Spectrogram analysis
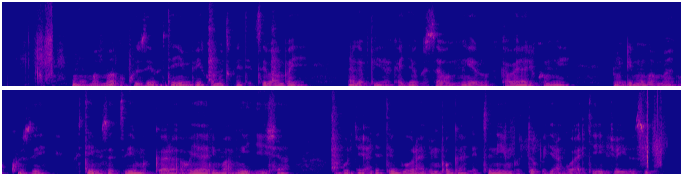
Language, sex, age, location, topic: Kinyarwanda, male, 18-24, Kigali, health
